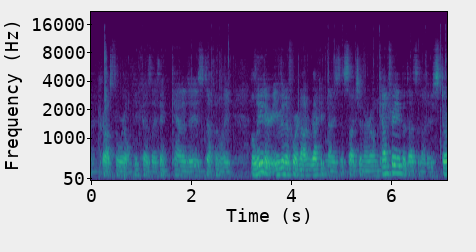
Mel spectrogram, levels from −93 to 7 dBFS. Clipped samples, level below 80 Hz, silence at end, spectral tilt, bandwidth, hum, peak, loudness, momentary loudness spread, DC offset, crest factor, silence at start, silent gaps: under 0.1%; -74 dBFS; 0 s; -6.5 dB/octave; 15 kHz; none; -18 dBFS; -35 LUFS; 12 LU; under 0.1%; 16 dB; 0 s; none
